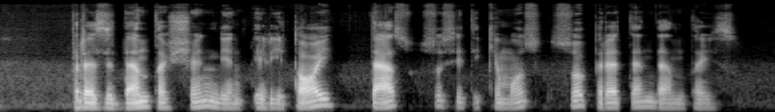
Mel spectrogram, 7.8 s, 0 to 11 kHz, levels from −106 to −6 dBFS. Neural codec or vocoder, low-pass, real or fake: none; 9.9 kHz; real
